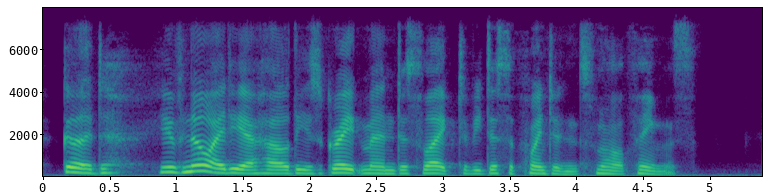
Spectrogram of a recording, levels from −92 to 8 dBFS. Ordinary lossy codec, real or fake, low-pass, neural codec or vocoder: Opus, 64 kbps; fake; 7.2 kHz; autoencoder, 48 kHz, 32 numbers a frame, DAC-VAE, trained on Japanese speech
